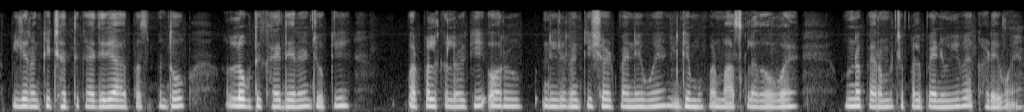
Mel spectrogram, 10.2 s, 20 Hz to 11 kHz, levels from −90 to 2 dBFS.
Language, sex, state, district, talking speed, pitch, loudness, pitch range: Hindi, female, Maharashtra, Aurangabad, 275 wpm, 200 Hz, -20 LUFS, 195-210 Hz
